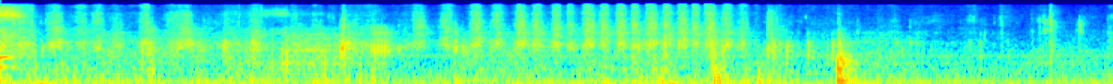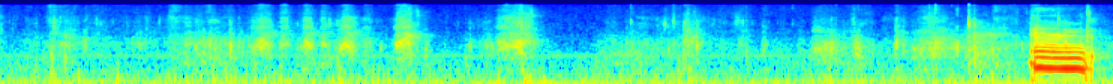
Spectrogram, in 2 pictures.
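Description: Acetone-dampened cotton rubbed briskly over a vintage Louis Vuitton wallet's peeling interior lining, dissolving the deteriorated coating. Quick rasping scrub strokes, dense for the first few seconds, then sparser and more scattered.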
